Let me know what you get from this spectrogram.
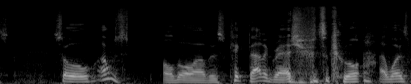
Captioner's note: laugh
